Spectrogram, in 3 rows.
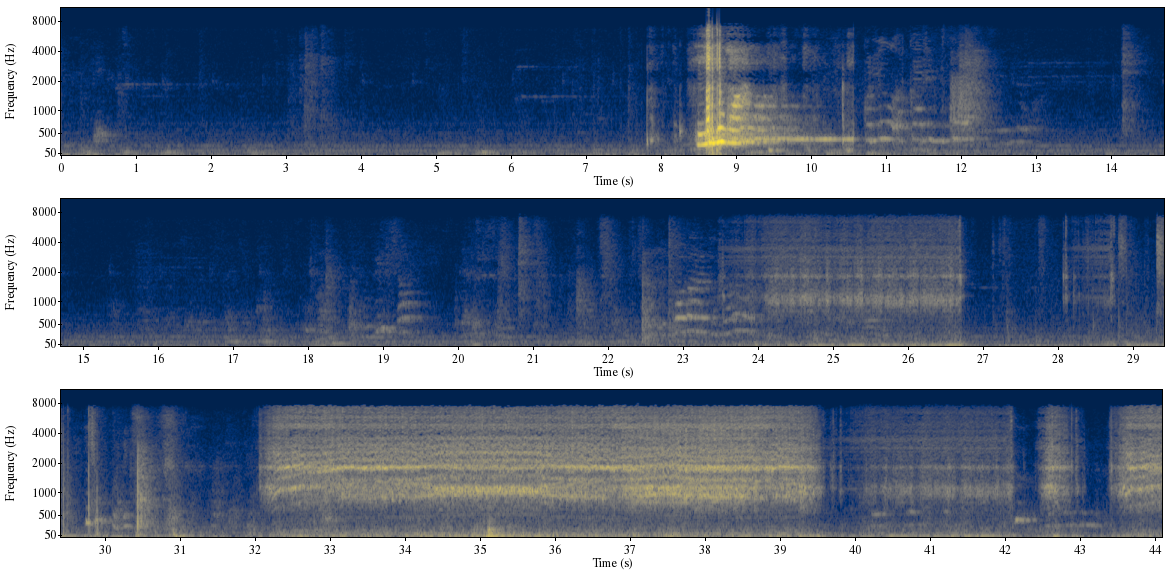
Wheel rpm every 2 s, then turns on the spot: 0, 0, 0, 0, 0, 0, 0, 0, 0, 0, 0, 0, 20, 10, 0, 0, 90, 110, 120, 80, 20, 20.
24-28 40-42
